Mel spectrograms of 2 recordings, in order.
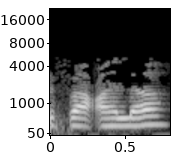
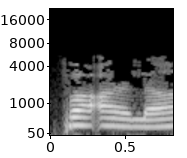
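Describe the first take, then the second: First: فعلا with the final a kept short; short fala. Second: فعلا with the final a drawn out long; stretched fala. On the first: Teacher showing the correct short ending of the word. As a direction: say فعلا crisply without stretching the end. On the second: Teacher showing the wrong stretched ending that changes the meaning. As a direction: drag the last vowel of فعلا. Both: Shown as a demonstration. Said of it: "پڑھ دیا آپ نے کھینچ کے".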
